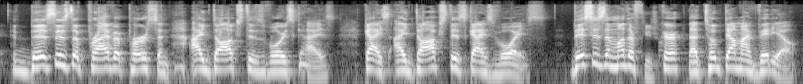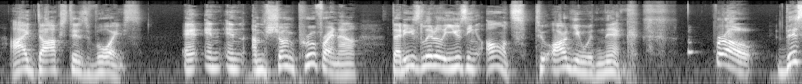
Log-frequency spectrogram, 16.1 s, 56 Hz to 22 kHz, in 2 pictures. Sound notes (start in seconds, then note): 14.3 laughs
